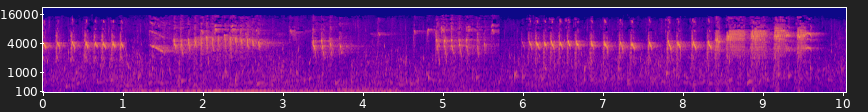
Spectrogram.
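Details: Bursts of bright, rapid chirping and trilling from small songbirds on a white-rumped shama training recording, with a buzzy warbled phrase early on and a low hum in the first half.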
